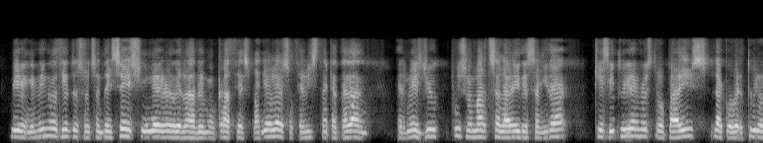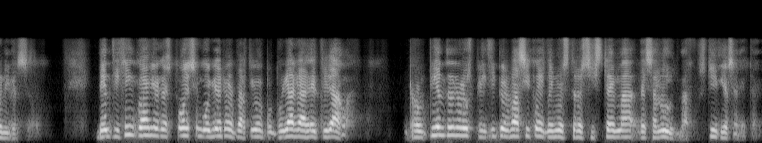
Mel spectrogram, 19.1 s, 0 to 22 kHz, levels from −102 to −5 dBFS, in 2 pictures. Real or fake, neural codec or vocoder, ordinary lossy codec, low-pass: fake; codec, 16 kHz, 1 kbps, FreqCodec, smaller model; none; 7.2 kHz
